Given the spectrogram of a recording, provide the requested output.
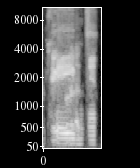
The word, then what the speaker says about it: kei: Chris, did you say something about K cars? No, I didn't. I'm not even familiar with them. – Gotcha. – The K, it's called, it's spelled K-E-I.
